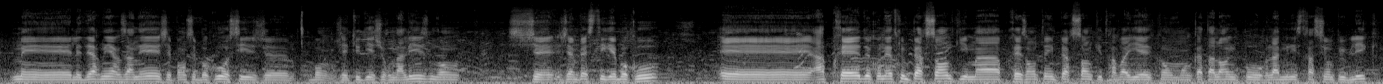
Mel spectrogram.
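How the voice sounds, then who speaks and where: A man speaks with monotone, flat intonation. There is noticeable background noise and audible room echo. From Spain, Catalonia (Barcelona). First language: Spanish/Catalan (speaking French). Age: 30s. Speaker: festival worker interviewed on the street. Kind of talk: street interview. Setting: outdoors in Paris near a landmark. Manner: halting.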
